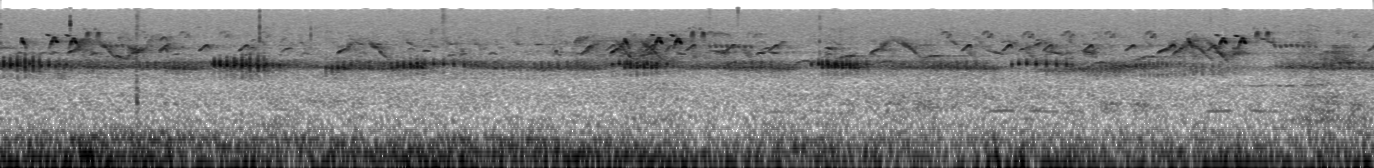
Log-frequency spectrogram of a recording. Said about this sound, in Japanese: ここはね森の音しかほぼ聞こえないあカエル鳴いてる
